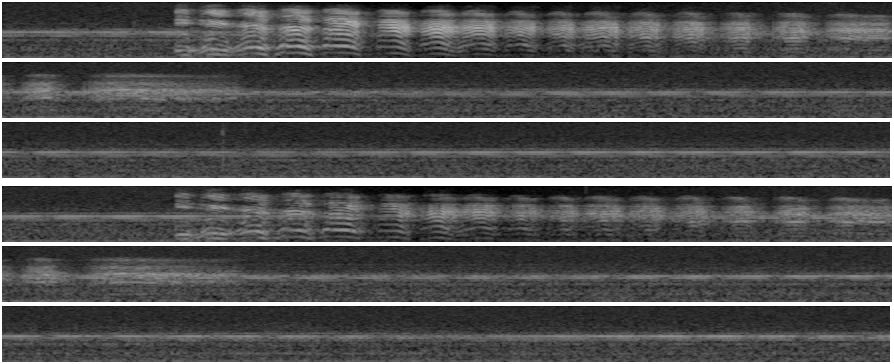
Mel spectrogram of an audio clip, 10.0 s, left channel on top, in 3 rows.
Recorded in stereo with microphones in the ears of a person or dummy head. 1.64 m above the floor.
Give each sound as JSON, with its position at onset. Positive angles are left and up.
{"t": 0.7, "sound": "laughter", "side_deg": 20, "distance_m": 1.3}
